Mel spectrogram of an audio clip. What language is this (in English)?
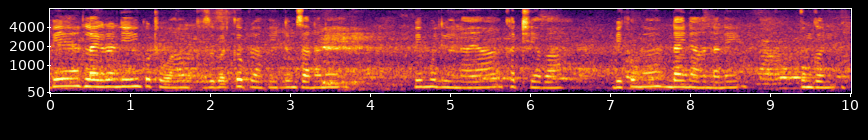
Bodo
